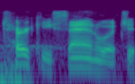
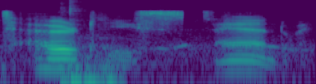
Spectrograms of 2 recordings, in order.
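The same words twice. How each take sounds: First: It is said in a plain, neutral tone. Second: It is said in a suggestive, seductive tone. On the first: It is just an ordinary food order. "if you just said turkey sandwich, it'd be, be fine" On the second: It sounds like a sexual innuendo. "that's how you construe anything as sexual if it's said that way"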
